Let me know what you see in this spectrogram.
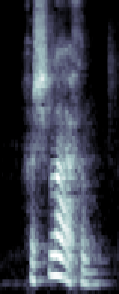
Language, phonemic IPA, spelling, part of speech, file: Dutch, /ɣəˈslaːɣə(n)/, geslagen, verb, Nl-geslagen.ogg
- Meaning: past participle of slaan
